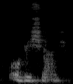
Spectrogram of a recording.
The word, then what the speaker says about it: Abhisara: setting where I am in the setting of obish The trist yeah it is spelled a b h a s a r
